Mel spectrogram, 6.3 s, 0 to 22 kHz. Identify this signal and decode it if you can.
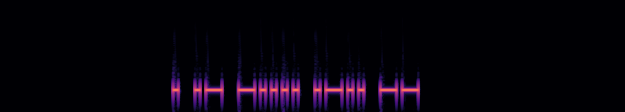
Morse code, heard as a keyed tone, about 22 wpm, 700 Hz. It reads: EA6LM
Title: DXCC-100 Call Signs - 5 Characters - Repeated 3x - 22wpm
